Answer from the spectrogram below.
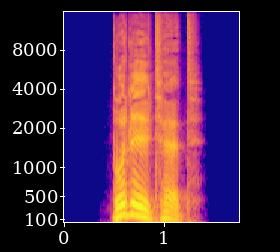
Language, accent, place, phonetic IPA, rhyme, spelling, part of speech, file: German, Germany, Berlin, [ˈbʊdl̩tət], -ʊdl̩tət, buddeltet, verb, De-buddeltet.ogg
- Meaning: inflection of buddeln: 1. second-person plural preterite 2. second-person plural subjunctive II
